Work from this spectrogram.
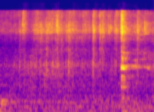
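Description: A chapati fries in a film of oil on a hot pan, a brief close hiss of crackling oil with a few louder pops.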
